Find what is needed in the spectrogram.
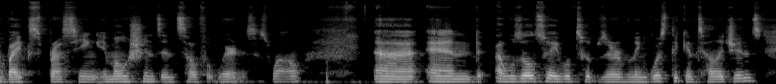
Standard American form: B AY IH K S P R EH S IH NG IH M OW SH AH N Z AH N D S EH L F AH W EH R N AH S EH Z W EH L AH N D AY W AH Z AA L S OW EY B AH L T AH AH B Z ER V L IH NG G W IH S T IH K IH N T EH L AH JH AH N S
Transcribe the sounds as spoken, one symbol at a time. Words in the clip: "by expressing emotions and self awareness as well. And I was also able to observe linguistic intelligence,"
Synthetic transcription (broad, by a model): B AY IH K S P R EH S IH NG IH M OW SH AH N Z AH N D S EH L F AH W EH R N AH S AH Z W EH L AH N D AY W AH Z AA L S OW EY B L T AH AH B Z ER V L IH NG G W IH S T IH K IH N T EH L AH JH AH N S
